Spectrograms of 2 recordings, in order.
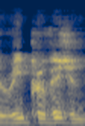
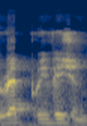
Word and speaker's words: Reprevision: The reprovision project, I'm guessing.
